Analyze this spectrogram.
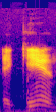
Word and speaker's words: again: novamente é pronunciada e a sua pronúncia forte está no Again Again aqui você tem a transcrição fonética again veja que o a foi reduzido a chua esse a que não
